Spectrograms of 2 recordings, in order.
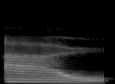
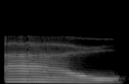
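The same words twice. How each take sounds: The two takes are said the same way.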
